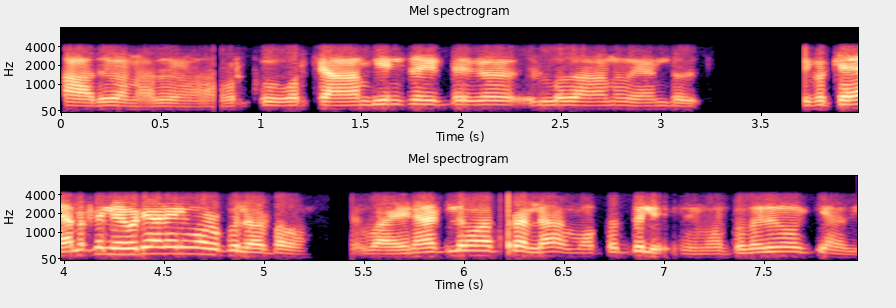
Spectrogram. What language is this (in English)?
Malayalam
